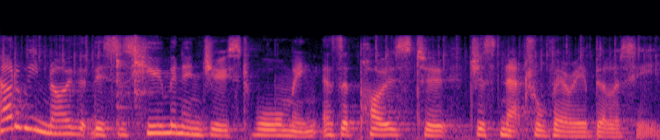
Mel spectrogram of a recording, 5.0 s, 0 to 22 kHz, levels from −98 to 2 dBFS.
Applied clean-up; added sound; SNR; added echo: none; Bicycle; 20 dB; none.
